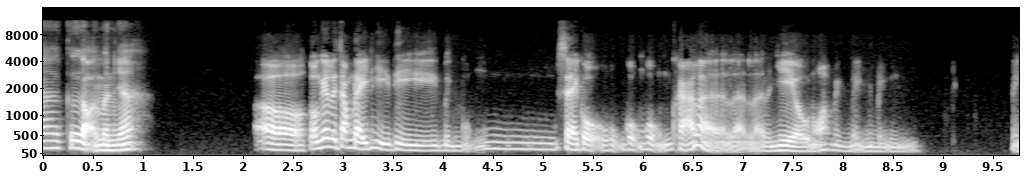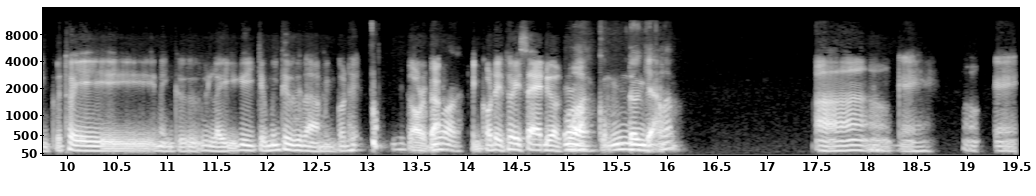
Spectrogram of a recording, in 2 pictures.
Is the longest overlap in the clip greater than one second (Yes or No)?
No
